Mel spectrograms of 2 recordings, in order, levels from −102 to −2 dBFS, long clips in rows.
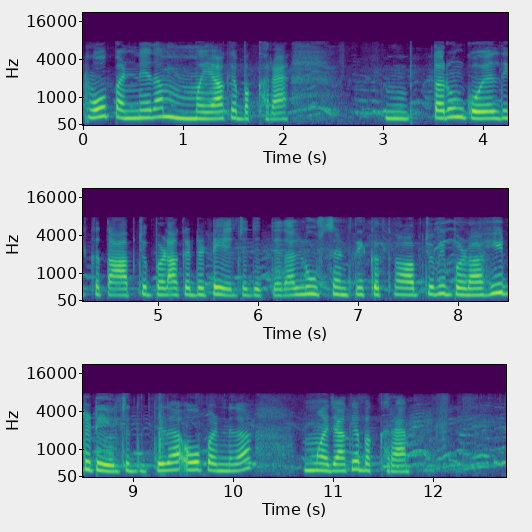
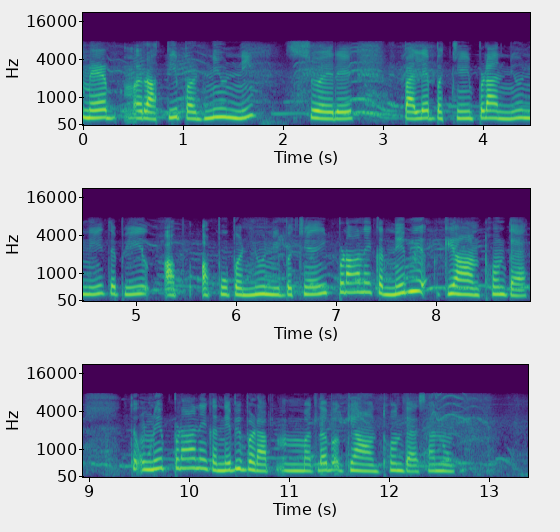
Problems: constant background noise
